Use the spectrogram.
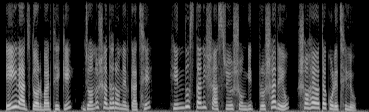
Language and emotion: Bengali, neutral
